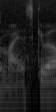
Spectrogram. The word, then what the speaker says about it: MySQL: always ask me like is it my SQL or MySQL or whatever um so the official way to pronounce it is MySQL but we're open for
